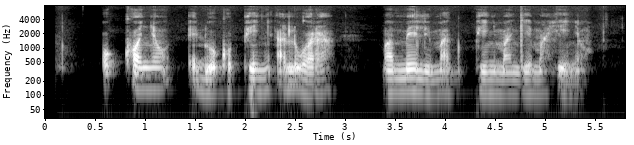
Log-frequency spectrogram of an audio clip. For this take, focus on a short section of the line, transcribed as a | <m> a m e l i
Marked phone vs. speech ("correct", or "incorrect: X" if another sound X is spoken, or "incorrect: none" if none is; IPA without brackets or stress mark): correct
